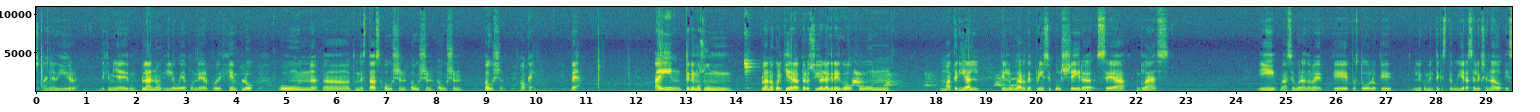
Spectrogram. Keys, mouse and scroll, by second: 0.1 shift+a, 1.0 click, 2.8 click, 3.6 click, 8.9 click, 9.6 middle click, 10.4 scroll down 2, 10.7-11.9 middle drag, 12.2 shift+scroll up 3, 14.5 click, 15.3 click, 20.3 click, 21.3 click, 22.6 click, 23.5 scroll down 1, 23.9 middle click, 25.6 click, 28.2 click.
